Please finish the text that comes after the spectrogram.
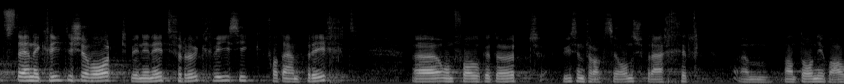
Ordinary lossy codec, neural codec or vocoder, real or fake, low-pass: none; none; real; 14.4 kHz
